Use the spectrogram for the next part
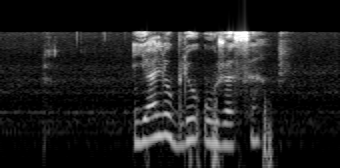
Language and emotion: Russian, neutral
